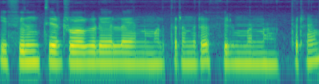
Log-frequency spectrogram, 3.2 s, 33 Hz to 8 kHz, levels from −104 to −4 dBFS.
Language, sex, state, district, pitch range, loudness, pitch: Kannada, male, Karnataka, Belgaum, 130-140 Hz, -18 LUFS, 130 Hz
